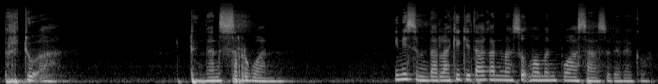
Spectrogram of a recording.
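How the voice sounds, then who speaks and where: A woman pastor preaching an animated sermon, rising into loud exhortation, in a church. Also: lowish voice, moderate pace, husky. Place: church hall. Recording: echoey church hall.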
